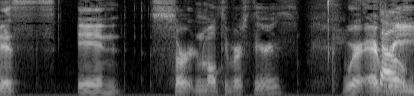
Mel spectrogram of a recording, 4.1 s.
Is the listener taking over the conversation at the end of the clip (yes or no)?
no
